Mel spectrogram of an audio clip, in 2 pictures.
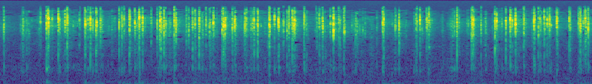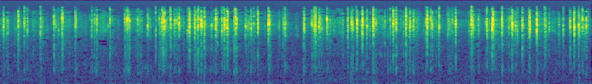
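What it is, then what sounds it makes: Aluminum and plastic computer keyboard. A slim white Apple keyboard with an aluminum base and plastic keys is held up while its keys are tapped and pressed with the fingertips. The result is a quiet, steady stream of rapid, crisp plastic clicks and taps, bright and high-pitched with almost no low end, each click dying away instantly.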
